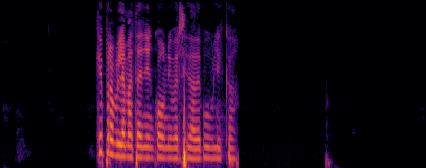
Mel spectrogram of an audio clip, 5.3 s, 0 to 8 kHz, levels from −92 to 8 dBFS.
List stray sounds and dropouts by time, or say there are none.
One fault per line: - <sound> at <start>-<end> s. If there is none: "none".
none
